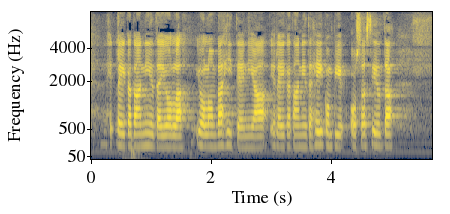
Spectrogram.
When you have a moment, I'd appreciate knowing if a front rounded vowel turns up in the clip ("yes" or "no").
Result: no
